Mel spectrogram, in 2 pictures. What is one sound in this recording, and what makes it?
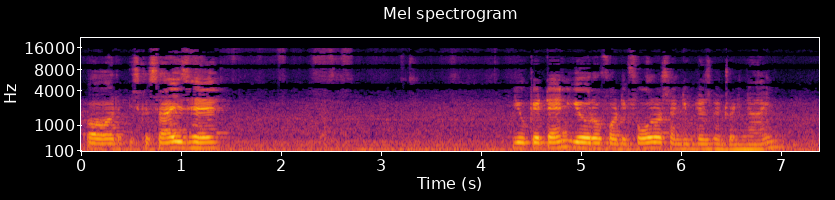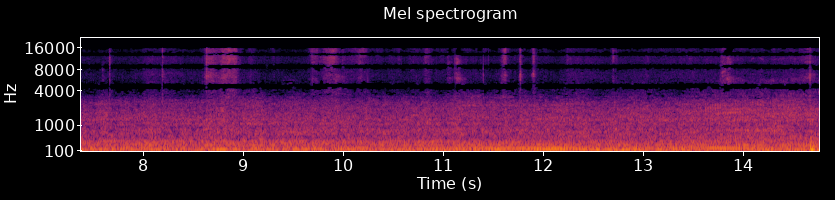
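A canvas shoe rustles softly as it is turned in the hands.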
